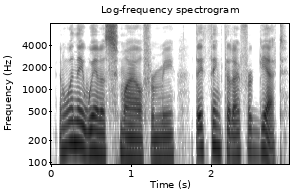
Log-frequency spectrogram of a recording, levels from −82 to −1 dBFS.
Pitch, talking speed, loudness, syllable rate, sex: 130 Hz, 260 wpm, -18 LUFS, 6.0 syllables/s, male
